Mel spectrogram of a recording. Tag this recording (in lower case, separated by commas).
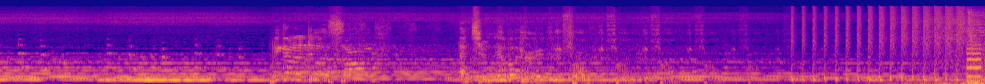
house music, electronica, electronic dance music, music, speech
